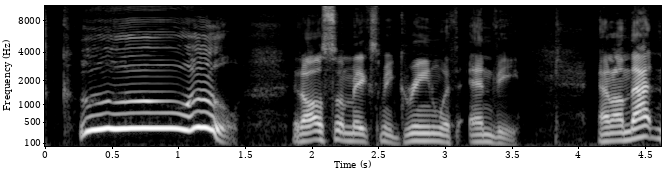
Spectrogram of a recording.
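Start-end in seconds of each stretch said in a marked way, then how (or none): 0.0-1.5 high, loud squeal of delight; excited squeal. Real, not acted. Praising a friend's collection video, excited high squeal. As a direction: squeal it like a thrilled fan.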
